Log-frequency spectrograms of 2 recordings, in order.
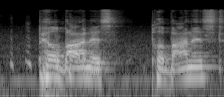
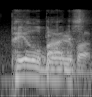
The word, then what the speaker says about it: paleobotanist: Plebonist. Pronounced hippopotamus. Paleobotanist.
